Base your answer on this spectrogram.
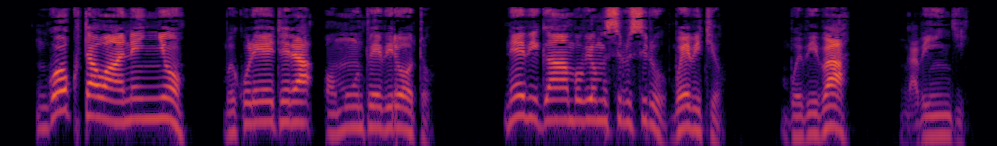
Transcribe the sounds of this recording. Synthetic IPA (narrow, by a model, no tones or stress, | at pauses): ŋɡo̞ːku̥tawaːne̞ɲːo̞ | βwe̞kule̞ːte̞ɾaomuːntue̞ːβiɾo̞ːto̰ | ne̞ːβiɡaːmbo̞βjo̞ːmusiɾusiɾuβwe̞ːβitjo̞̰ | βwe̞βiβa | ŋɡa̰βiːɲɟḭ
